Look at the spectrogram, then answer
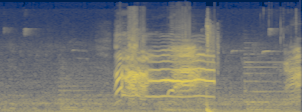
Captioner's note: screaming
